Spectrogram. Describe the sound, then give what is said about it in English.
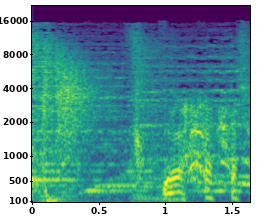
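A whip cracks sharply, a couple of loud, abrupt snaps spaced apart, with brief ringing tones trailing after the strikes. “So how proficient are you with the whip?”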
